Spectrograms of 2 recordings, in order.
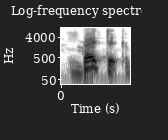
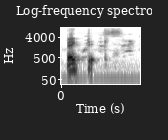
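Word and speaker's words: Bektić: Bektik, that's how you pronounce it. Bektik.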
